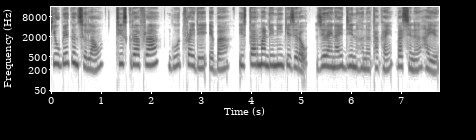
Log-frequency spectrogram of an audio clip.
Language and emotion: Bodo, neutral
